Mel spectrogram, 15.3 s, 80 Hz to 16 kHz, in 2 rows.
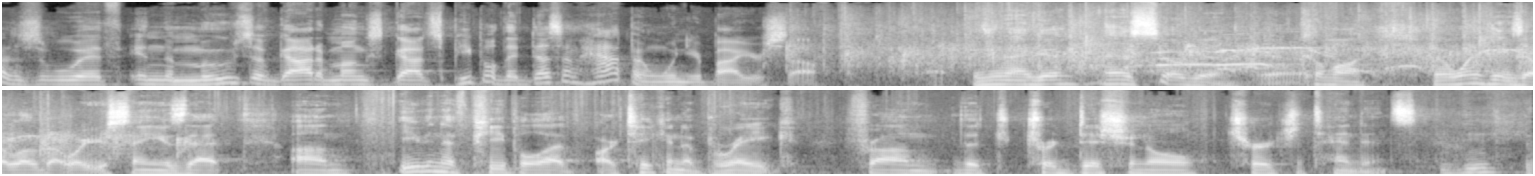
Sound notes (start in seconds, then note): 3.9 applause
